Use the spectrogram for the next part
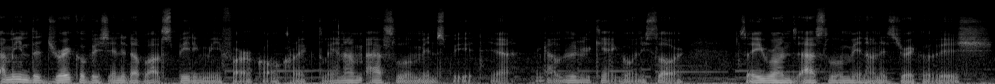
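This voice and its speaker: A man with a very low, gravelly voice talks through his competitive match as he plays. He thinks aloud in a loose, casual way, muttering and trailing off with plenty of ums. Faint music plays behind him. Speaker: competitive game player and commentator. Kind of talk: casual live gameplay commentary.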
